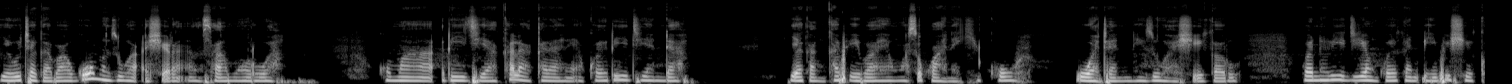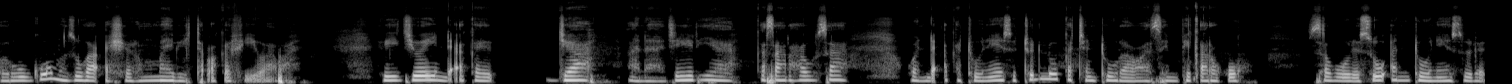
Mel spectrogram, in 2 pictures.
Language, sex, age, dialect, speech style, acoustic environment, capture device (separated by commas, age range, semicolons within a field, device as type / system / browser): Hausa, female, 25-34, Nigeria - Kano, relaxed, nature, mobile / Linux / Chrome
